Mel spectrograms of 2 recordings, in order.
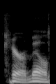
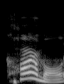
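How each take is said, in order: First: It is said with three syllables, car-a-mel. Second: It is said with two syllables, car-mel. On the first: It names the liquid sauce. "C A R A ... I think that's a liquid" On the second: It names the chewy candy. "something that you you eat. It's like you got to chew on it"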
